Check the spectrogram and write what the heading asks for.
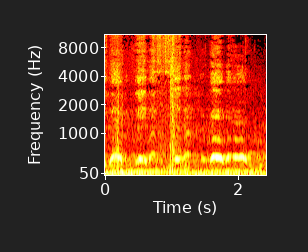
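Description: A young woman whimpering in short, quick, frightened gasps, over a low steady hum.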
